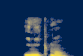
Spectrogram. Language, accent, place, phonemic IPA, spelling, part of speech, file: French, France, Lyon, /i.nik.mɑ̃/, iniquement, adverb, LL-Q150 (fra)-iniquement.wav
- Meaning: 1. iniquitously 2. unfairly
